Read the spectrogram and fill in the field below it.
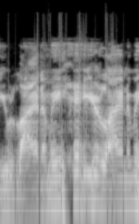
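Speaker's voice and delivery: put-on, mad, confrontational, accusing tone. Retelling confronting people in a store: retelling own angry outburst. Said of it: "I was so mad".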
